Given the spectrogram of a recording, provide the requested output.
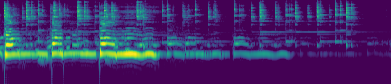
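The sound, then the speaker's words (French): Goat neck bells clank and ring in a loose, irregular jangle, several strikes overlapping with a sustained metallic tone, fading out toward the end. “il a accroché les cloches au cou de ses chèvres et il est parti dans les prés”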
